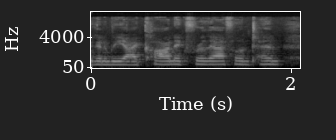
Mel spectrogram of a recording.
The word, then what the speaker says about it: iPhone X: device the iPhone 10 iPhone X type of people might say but it's pronounced iPhone 10 and I'll explain to you why it is so X is 10 in Roman numerals and that 10 represents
